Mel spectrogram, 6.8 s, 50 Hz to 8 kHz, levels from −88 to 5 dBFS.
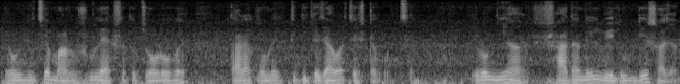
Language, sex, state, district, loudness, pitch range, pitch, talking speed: Bengali, male, West Bengal, Jhargram, -28 LUFS, 90-105 Hz, 100 Hz, 185 wpm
